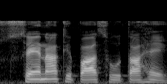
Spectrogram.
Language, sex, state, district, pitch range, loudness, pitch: Hindi, male, Bihar, Vaishali, 105-120 Hz, -22 LUFS, 110 Hz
